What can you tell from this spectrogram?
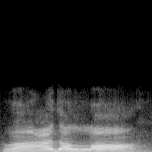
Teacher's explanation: वअद अल्लाह, वाव को मोटा करना है, लफ्ज़ अल्लाह इस पर तफ़ख़ीम करनी है, यानी मुँह भर के पढ़ना है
